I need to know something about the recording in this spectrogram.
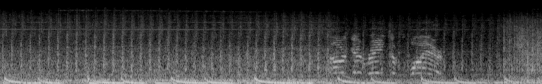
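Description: A heavy machine gun fires in rapid, booming bursts.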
